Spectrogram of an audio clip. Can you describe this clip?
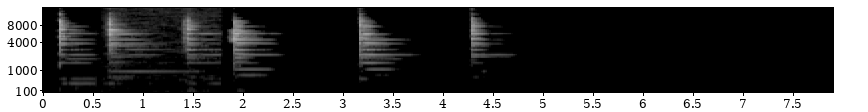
Shield / sword hits
This is a sound I made using a hammer and crowbar I recorded it on a dm-20SL2 mic.
Captain, clanging, fight, hits, metal, ps2u, Shield, Sword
